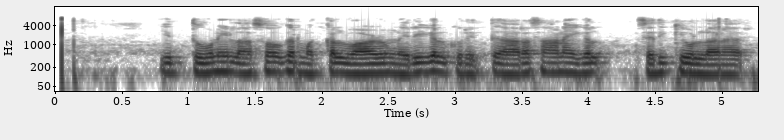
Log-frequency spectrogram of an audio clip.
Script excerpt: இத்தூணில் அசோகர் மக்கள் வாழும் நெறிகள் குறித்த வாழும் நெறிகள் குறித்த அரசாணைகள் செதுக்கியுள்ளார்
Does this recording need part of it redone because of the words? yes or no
yes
